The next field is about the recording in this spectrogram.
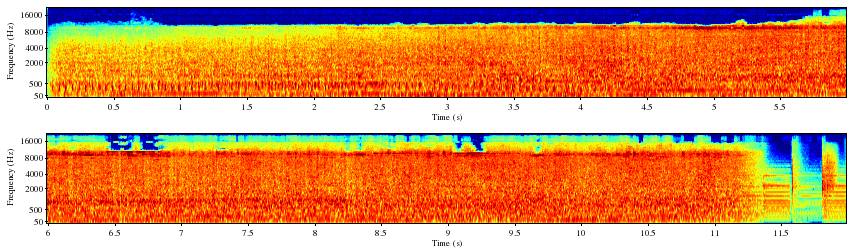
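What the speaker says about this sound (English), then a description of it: "That was the sound of a formation of Puma helicopters from RAF Benson" A formation of RAF Puma helicopters thunders overhead with loud, continuous rotor chop and engine roar, holding steady before cutting off abruptly at the end.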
